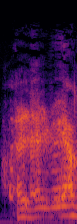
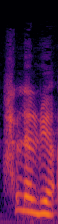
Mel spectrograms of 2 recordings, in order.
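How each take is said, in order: First: The voice is hoarse and badly strained. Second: The voice is clear and fresh, not strained. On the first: This person prays at the top of the mountain. "저 사람 목소리가 맛이 갔기 때문에" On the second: This person prays only at the bottom of the mountain. "저 사람 초입에서 기도하는 사람이구나"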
